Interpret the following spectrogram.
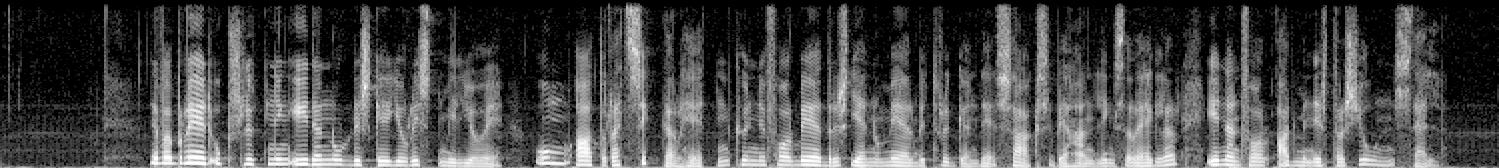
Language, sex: Norwegian, female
